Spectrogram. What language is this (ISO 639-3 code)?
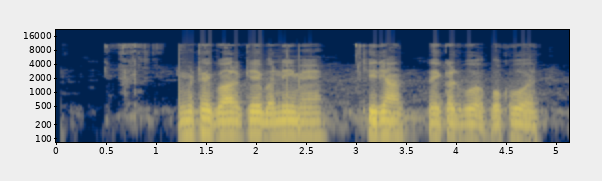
sbn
